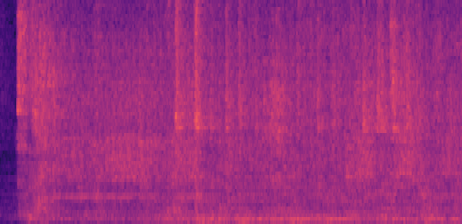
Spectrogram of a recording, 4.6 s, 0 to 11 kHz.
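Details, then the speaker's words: 48-year-old wooden garage door after all hinges were replaced; it lifts with a smooth even rumble and no creaking or grating, much quieter than before. "So much quieter."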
